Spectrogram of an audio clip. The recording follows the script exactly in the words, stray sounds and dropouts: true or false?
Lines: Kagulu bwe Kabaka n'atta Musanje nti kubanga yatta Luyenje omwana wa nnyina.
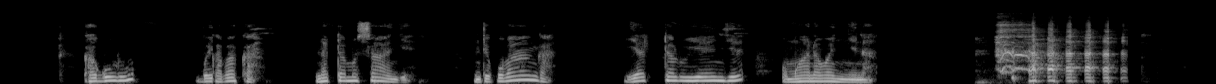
false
